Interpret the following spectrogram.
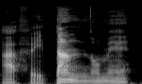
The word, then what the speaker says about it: afeitándome: And since you pronounce it afeitándome, then the accent goes right there, okay, to preserve pronunciation.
